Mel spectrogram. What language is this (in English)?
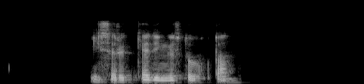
Tatar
